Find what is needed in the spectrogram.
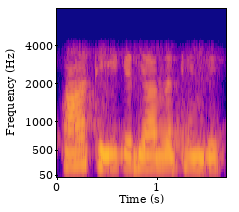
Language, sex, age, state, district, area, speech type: Hindi, female, 30-45, Rajasthan, Jodhpur, urban, conversation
